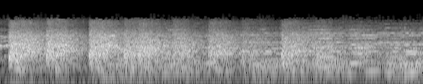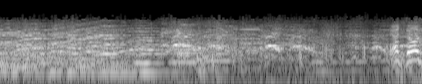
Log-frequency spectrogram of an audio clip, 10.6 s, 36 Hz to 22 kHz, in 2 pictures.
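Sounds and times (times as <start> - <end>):
rifle gunfire in an ambush on a wagon train: 0.0 - 4.4
crowd noise and voices: 0.0 - 10.5.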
